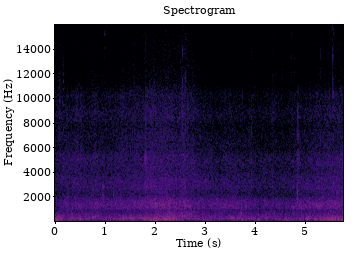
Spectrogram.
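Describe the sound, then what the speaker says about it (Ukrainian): Strong wind roaring and buffeting against the microphone, continuous and loud with gusty surges, no voices. "Такий сильний вітер."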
